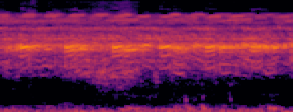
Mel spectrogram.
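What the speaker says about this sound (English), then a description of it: "Yes, I got a lot of small frog." Small frogs croaking by a mountain creek, a faint, continuous chorus of high, buzzy trills with no voices.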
